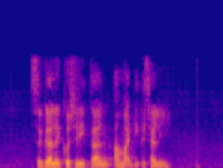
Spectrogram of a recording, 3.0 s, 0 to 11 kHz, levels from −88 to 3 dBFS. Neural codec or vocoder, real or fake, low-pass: codec, 16 kHz, 1 kbps, X-Codec, WavLM features, trained on Multilingual LibriSpeech; fake; 7.2 kHz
